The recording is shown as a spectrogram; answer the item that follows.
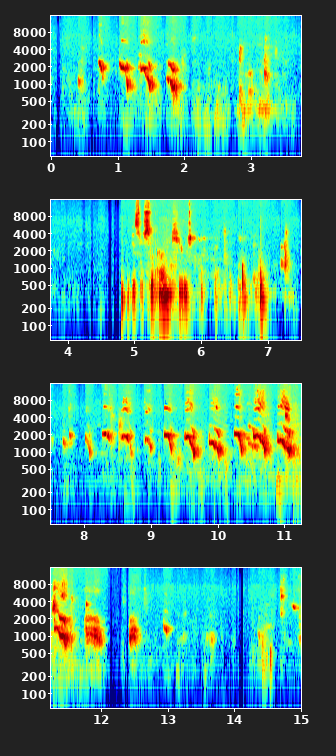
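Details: Five-week-old Cavalier King Charles Spaniel puppies in Daisy's puppy pen, indoors: bursts of short, high, falling yelps and whines in quick runs, with a broad scuffling noise midway and a little human speech nearby.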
